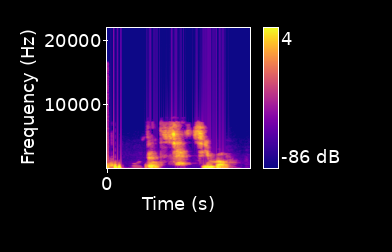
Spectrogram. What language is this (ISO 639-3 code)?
kab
